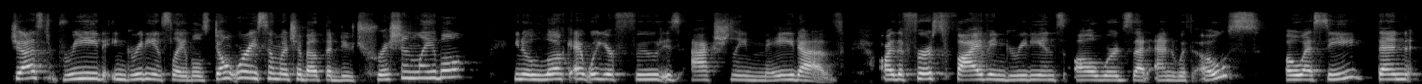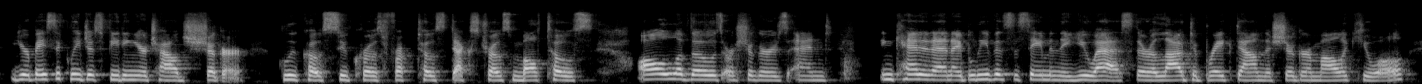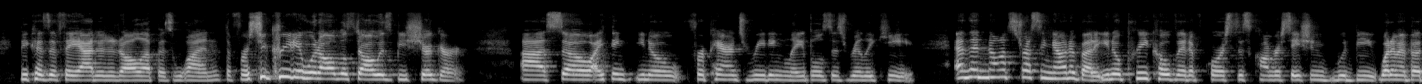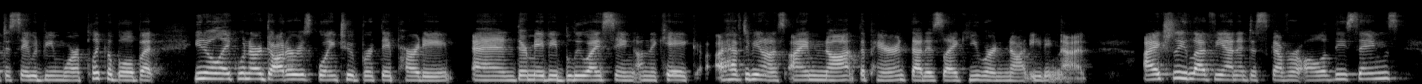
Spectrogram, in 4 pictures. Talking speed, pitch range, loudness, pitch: 185 wpm, 200-240 Hz, -19 LUFS, 215 Hz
